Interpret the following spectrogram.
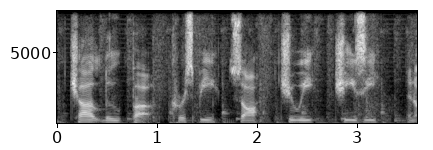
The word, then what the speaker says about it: chalupa: want to make a chaluper do you well first off pronounce it right Mr or ma'am chalupa crispy soft chewy cheesy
